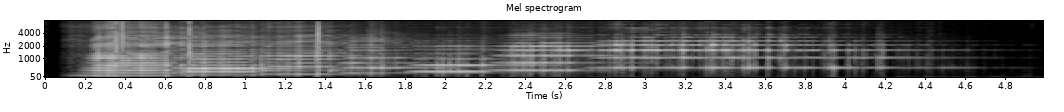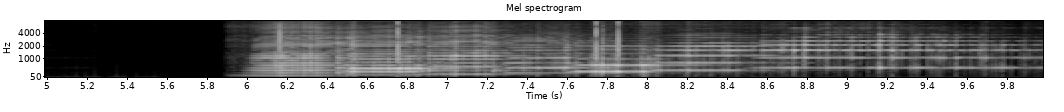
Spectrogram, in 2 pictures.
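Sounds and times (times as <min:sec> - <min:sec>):
noisy 4-bit saxophone arpeggio: 0:00.2 - 0:03.8, 0:06.0 - 0:09.9.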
